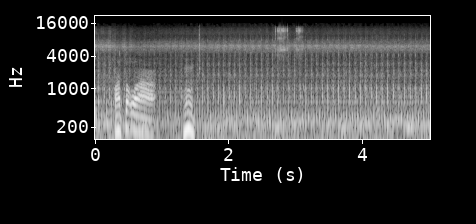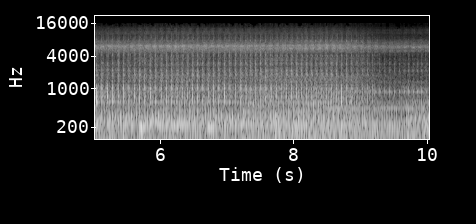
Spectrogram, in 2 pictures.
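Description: A fishing reel whirs and clicks as its line is wound in.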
